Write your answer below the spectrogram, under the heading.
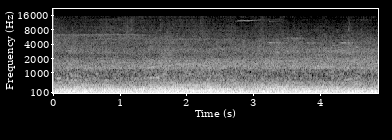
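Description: Steady low rumble of outdoor street ambience, with no distinct events standing out.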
